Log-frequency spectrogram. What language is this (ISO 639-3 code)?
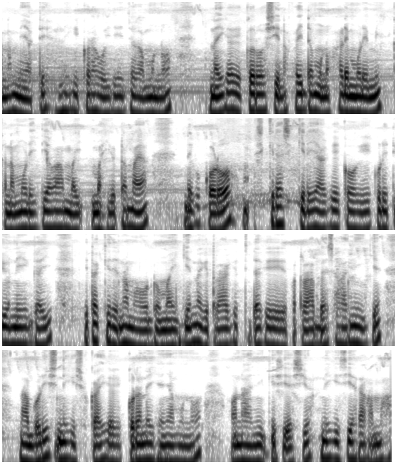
kik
